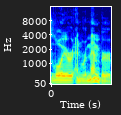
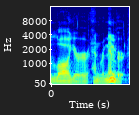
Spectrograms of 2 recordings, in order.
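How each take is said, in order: First: It is said with a general American accent. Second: It is said with a Southern US accent. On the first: "Most of the U S says" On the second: "most of the South and parts of the Midwest strongly favor"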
